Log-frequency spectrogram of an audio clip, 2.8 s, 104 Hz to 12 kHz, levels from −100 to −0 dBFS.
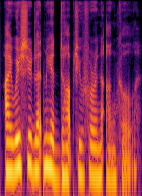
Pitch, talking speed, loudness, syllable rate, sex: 180 Hz, 210 wpm, -18 LUFS, 4.8 syllables/s, female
